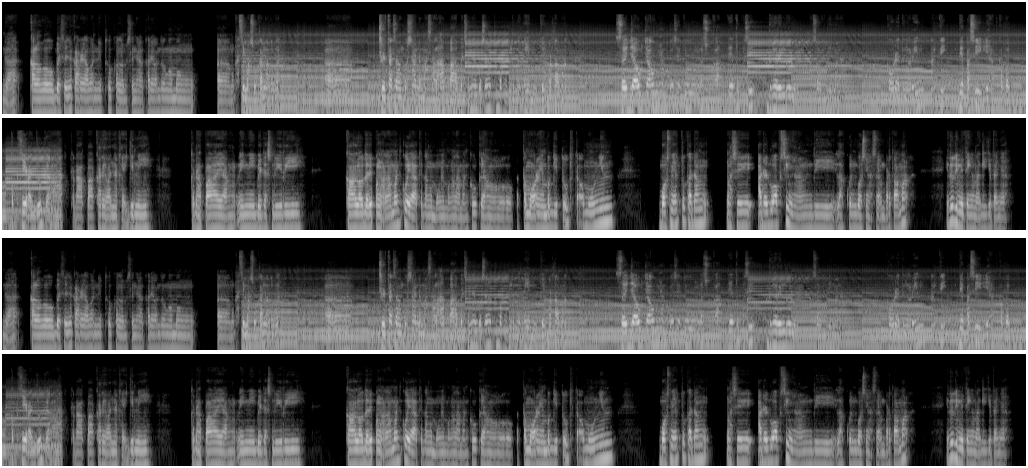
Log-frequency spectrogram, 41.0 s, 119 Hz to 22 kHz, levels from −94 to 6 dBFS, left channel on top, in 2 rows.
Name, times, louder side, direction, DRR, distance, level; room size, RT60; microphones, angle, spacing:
voice 1, 0.0-3.8 4.3-5.6 6.4-7.1 7.5-11.6 12.3-16.9 17.7-20.2 20.7-23.4 24.3-26.5 27.3-32.7 33.6-34.6 35.0-38.6 39.4-40.6, left 2 dB, 35° left, 1.3 m, -29 dB
sound 1, 4.8-21.7, left 3 dB, 85° left, 2.2 m, -31 dB
head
